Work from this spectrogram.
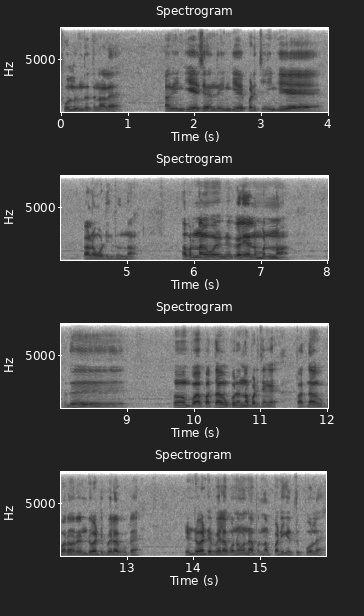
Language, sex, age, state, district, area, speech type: Tamil, male, 60+, Tamil Nadu, Perambalur, rural, spontaneous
